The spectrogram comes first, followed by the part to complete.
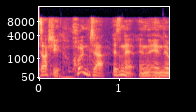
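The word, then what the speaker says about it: junta: Because they can't pron they don't pronounce the J sound. The pron don't like it's you know military junter. It's actually Hunter, isn't it?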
